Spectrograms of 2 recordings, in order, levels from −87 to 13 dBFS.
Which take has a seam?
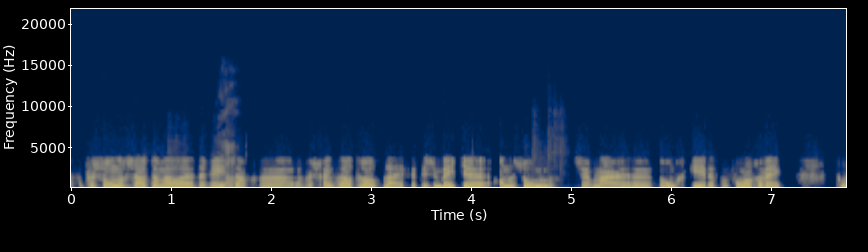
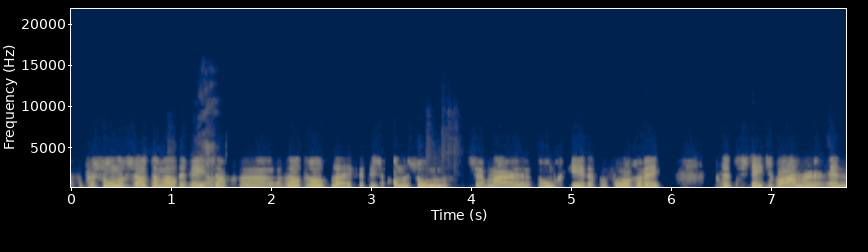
second; 5 cuts; at 1.0 s, 2.1 s, 3.1 s, 4.5 s, 6.5 s

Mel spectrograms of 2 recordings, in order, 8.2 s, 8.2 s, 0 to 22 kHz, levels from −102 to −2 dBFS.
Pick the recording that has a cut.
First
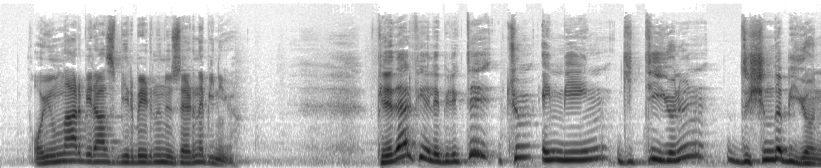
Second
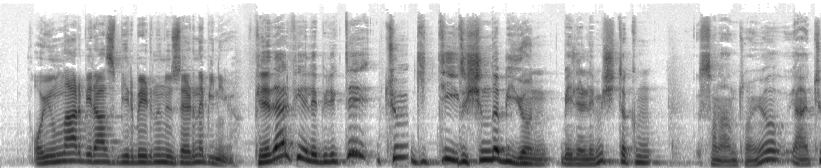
second; 3 cuts; at 2.4 s, 4.1 s, 4.6 s

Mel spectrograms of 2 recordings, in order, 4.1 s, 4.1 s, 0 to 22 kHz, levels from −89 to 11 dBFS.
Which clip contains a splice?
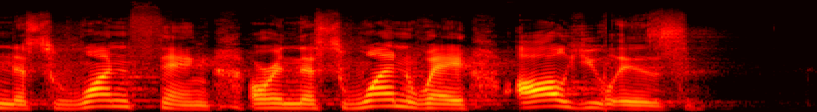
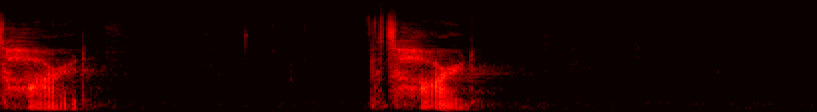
first; 1 cut; at 3.0 s

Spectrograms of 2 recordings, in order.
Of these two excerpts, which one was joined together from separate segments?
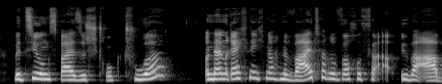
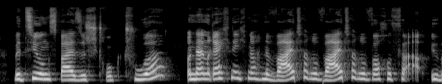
second; 2 cuts; at 1.8 s, 3.2 s

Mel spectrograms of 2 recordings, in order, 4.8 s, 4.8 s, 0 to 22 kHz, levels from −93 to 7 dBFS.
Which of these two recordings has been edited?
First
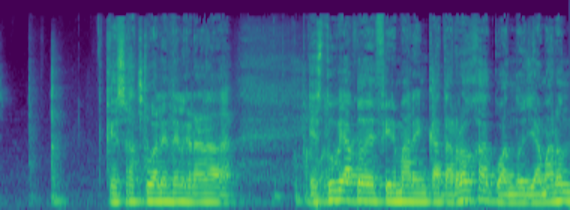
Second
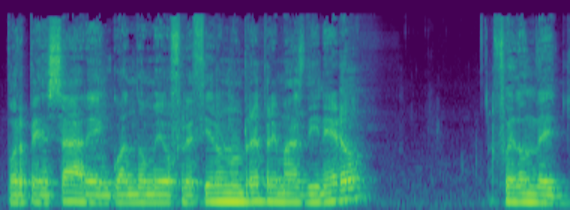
first; 2 cuts; at 1.1 s, 3.0 s

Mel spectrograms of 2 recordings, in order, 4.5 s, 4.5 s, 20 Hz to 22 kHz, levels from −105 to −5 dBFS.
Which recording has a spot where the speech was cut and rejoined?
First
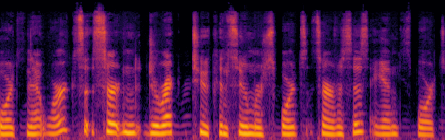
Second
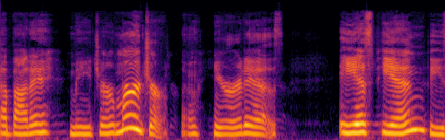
second; 1 cut; at 1.8 s

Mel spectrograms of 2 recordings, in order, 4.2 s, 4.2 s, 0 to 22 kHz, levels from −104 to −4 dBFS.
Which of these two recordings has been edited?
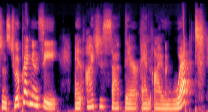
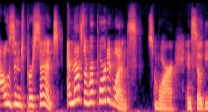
second; 3 cuts; at 1.3 s, 1.6 s, 3.1 s

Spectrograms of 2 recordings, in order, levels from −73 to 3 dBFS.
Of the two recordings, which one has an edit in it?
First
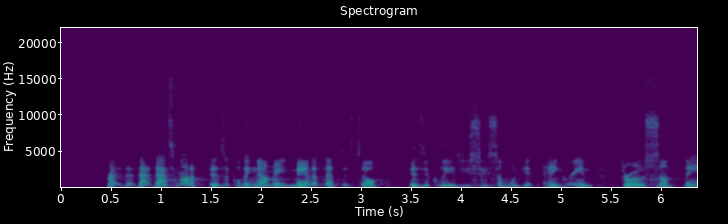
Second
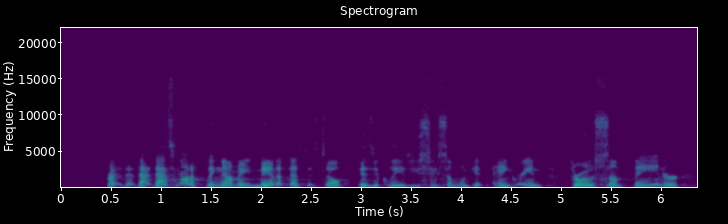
second; 2 cuts; at 1.4 s, 2.9 s

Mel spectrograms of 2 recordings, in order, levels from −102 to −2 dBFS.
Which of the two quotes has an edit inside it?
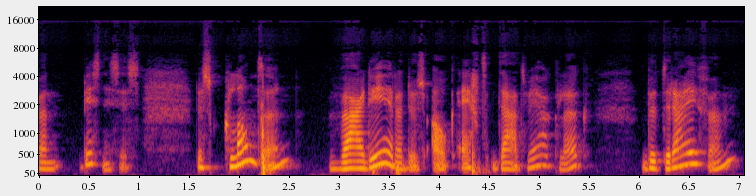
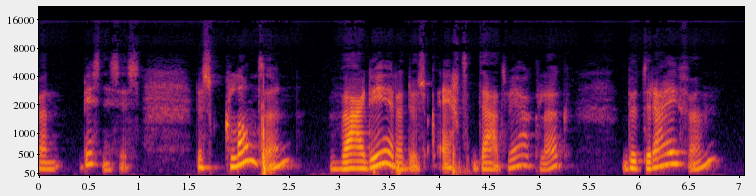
second; 1 cut; at 3.9 s

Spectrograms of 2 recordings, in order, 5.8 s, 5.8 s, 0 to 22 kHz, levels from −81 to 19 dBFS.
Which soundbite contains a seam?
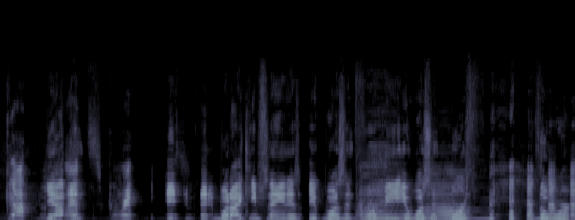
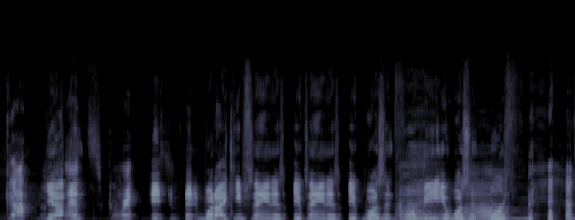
second; 2 cuts; at 1.4 s, 3.0 s

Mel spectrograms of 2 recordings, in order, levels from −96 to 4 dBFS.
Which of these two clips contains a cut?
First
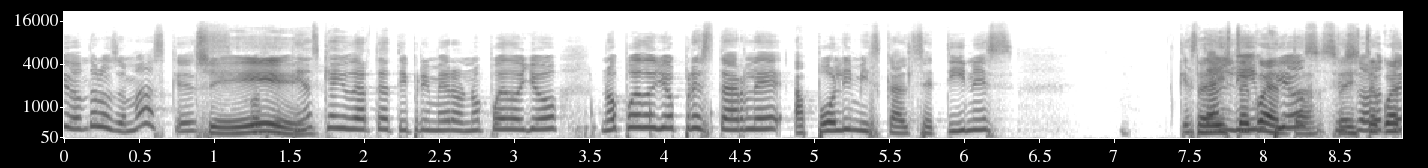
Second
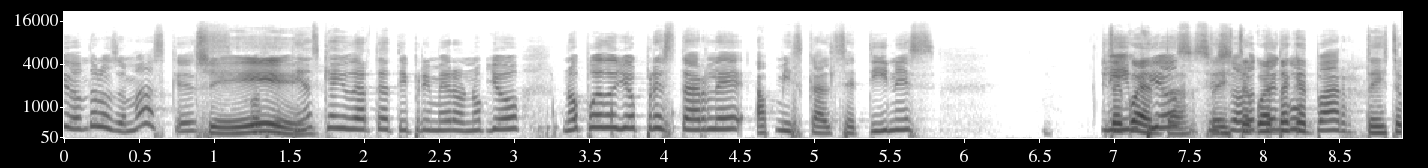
second; 3 cuts; at 2.8 s, 4.8 s, 6.9 s

